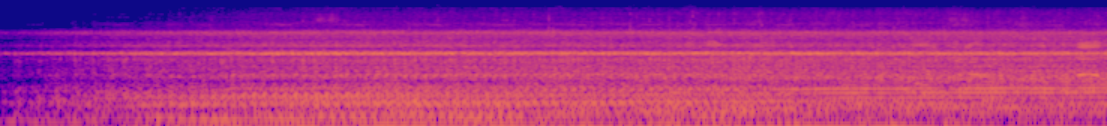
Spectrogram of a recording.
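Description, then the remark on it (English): A boat engine idles steadily at a public boat launch on the New River in Montgomery County at midnight, its low rumbling drone swelling during the first second and then holding even and loud, with a faint whine above it. “Next, at a public boat launch on the New River in Montgomery County, midnight wasn't too late for some boaters or for a great blue heron.”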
